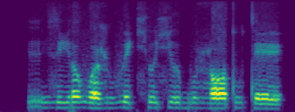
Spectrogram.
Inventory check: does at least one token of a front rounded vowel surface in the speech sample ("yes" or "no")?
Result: no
